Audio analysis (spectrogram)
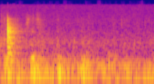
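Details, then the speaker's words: Front wheel raised and rocked by hand, engine off: soft light thumps about three times a second from play in the front suspension; a loose joint, either ball joint or inner or outer tie rod. "a really light thump. So that means there's a joint loose in the front suspension."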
